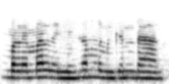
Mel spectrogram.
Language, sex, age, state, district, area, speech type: Bodo, female, 18-30, Assam, Chirang, rural, conversation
